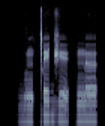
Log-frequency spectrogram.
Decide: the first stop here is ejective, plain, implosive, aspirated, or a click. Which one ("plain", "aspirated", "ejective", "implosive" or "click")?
plain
